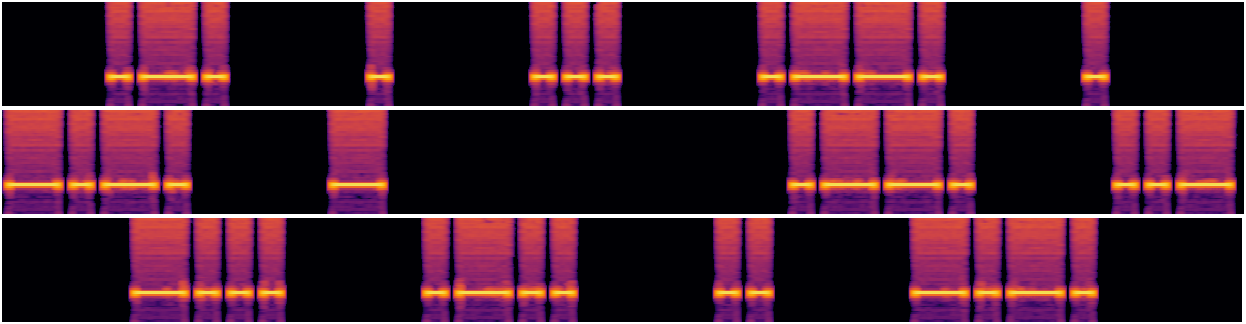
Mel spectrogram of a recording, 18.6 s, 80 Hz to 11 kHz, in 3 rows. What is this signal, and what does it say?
Morse code, heard as a keyed tone, about 15 wpm, spaced as for 8 wpm, 1000 Hz. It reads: RESPECT PUBLIC
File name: qotdfiles / 8wpm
